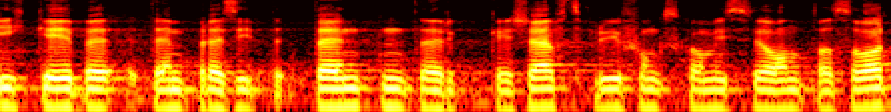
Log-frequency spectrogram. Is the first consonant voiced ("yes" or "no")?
no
